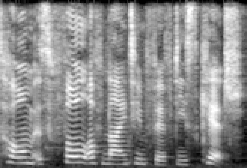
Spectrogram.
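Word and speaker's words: Kitsch: is full of 1950s kitch it means the same thing in German and in English and it's also pronounced the same there's also the English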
